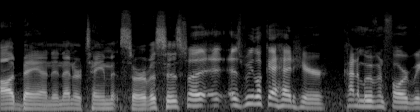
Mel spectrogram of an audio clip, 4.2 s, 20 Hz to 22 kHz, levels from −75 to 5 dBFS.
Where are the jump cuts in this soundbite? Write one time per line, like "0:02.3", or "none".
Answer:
0:01.8
0:03.4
